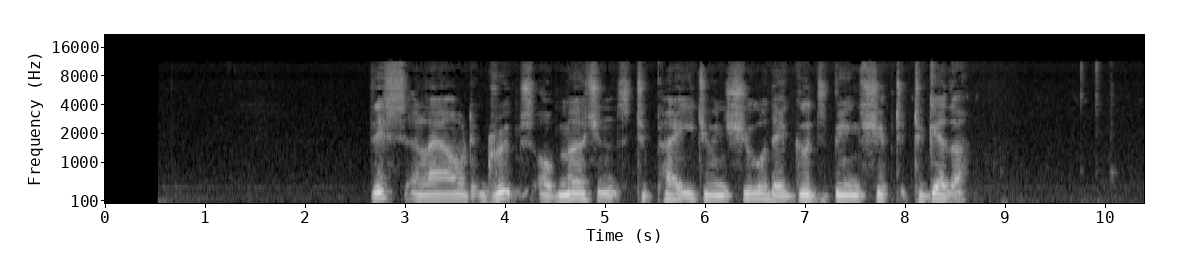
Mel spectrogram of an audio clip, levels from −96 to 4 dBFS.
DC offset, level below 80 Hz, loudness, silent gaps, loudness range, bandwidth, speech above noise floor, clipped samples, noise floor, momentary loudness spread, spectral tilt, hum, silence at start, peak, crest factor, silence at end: under 0.1%; -60 dBFS; -24 LUFS; none; 5 LU; 11.5 kHz; 44 dB; under 0.1%; -68 dBFS; 8 LU; -5.5 dB/octave; none; 2.65 s; -8 dBFS; 18 dB; 1.8 s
